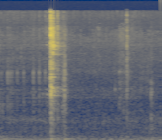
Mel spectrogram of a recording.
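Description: A single sharp click about a second in, from the glass steamer dish of stuffed mushrooms being handled as it is set in place, with a fainter tap near the end.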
